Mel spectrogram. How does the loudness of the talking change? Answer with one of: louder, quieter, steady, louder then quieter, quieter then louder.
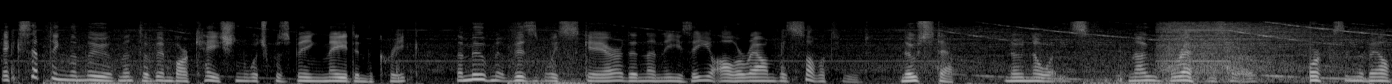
steady.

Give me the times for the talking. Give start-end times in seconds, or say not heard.
0.0-13.8.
